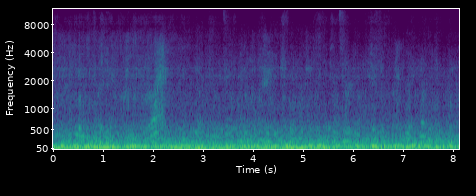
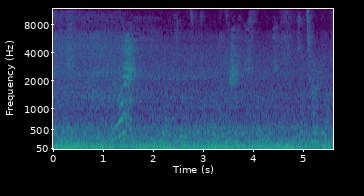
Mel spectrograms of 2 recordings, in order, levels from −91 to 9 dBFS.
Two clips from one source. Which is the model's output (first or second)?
first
